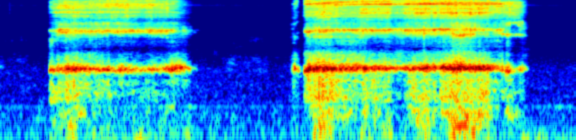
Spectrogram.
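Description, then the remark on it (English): A man snoring, heard from one room away in a dark house, in two long, rasping breaths separated by a brief pause, the second drawn out longer than the first, with no talking. “I could hear the sound of my dad snoring from one room away.”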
